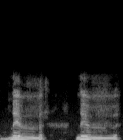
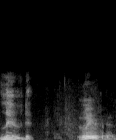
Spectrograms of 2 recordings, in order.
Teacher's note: the V needs to be pronounced in your throat there is a vibration with Liv live and if it's vibrating it's voiced and what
